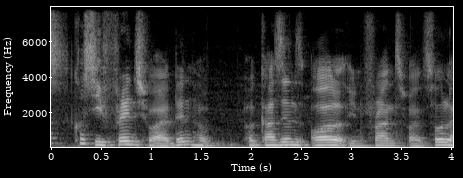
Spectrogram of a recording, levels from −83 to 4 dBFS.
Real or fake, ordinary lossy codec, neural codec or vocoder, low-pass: real; none; none; none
